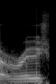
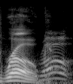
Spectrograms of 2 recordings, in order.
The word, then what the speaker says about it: Rogue: collective minds well this dude was talking about rouge from the x-men that's rogue roe can get it rogue from the 90s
